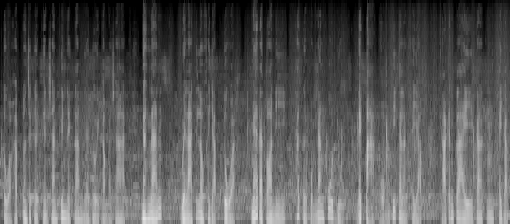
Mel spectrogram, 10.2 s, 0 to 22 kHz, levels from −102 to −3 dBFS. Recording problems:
murmuring crowd; noticeable; throughout; 15 dB below the speech

